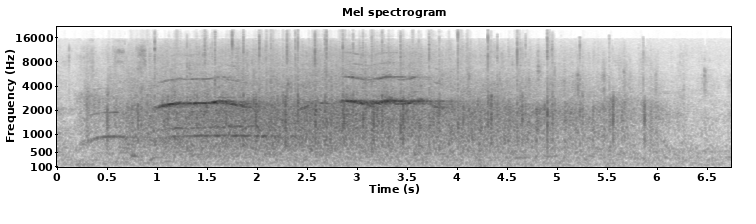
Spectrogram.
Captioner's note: audience applauds; audience cheers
